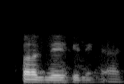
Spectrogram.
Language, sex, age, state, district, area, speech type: Gujarati, male, 18-30, Gujarat, Kutch, rural, conversation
